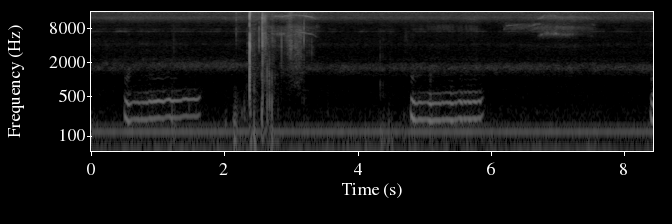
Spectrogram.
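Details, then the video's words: Cat snoring in a small room, two drawn-out humming breaths with a slightly whistly tone about four seconds apart, a burst of clattering noise between them, and a steady low mains hum beneath. "snoring cat!"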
